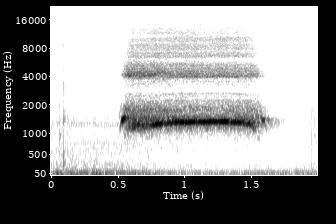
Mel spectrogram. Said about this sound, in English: This is a train whistle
